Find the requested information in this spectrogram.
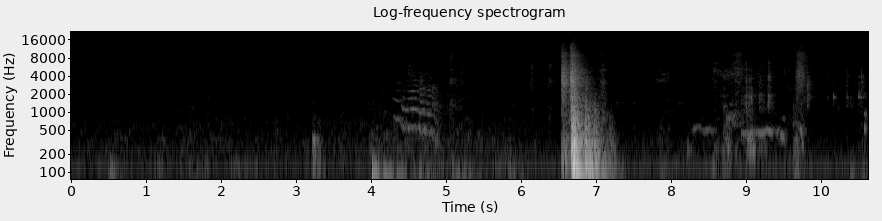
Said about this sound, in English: Oh my gosh, I gotta yell at the dog because he's crying for no reason.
